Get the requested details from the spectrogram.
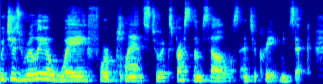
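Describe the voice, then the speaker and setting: Fairly low-pitched for a woman, hers is a plain, everyday voice with an American accent. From US (Cuban American). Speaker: plant intelligence mentor and music engineer. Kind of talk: interview. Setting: online summit interview.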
